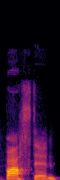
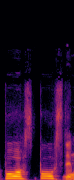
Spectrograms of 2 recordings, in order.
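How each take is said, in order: First: The first vowel is a broad 'ah'. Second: The first vowel is not a broad 'ah'. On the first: This is how locals actually say it. The speaker calls it right. "it's like A-H" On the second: This is how outsiders imitate the local accent. The speaker calls it wrong. "I think over here everyone goes"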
